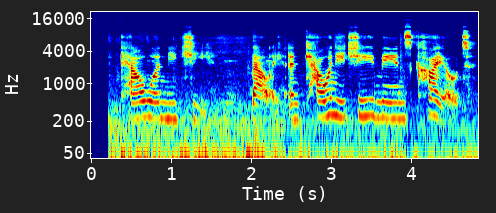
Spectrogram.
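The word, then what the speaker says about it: Kawuneeche: national park and asked what do you say kawanichi valley and kawanichi means coyote in arapaho one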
